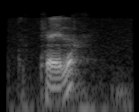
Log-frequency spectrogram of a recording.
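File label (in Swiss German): "kelch", Alsatian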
